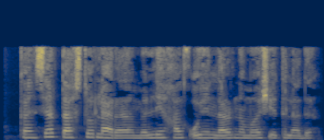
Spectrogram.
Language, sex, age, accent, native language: Uzbek, female, under 19, Qashqadaryo, Uzbek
